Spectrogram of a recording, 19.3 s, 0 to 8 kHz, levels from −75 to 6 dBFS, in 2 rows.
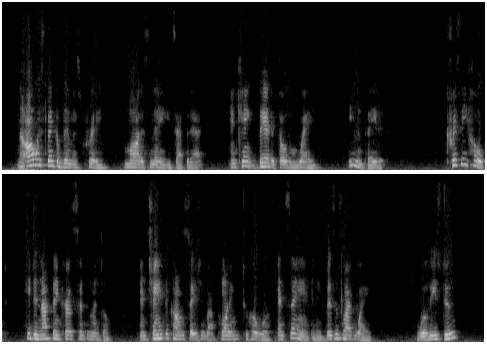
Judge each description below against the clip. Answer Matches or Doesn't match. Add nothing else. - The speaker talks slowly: Doesn't match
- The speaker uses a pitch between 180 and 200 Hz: Doesn't match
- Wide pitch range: Doesn't match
